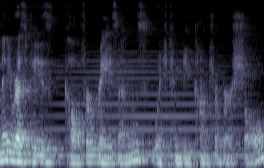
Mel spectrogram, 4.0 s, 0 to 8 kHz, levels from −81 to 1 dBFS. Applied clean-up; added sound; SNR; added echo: none; Wind instrument, woodwind instrument; 17 dB; reverberation time 0.8 s.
